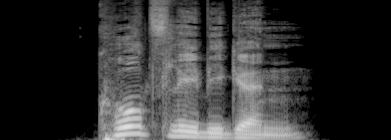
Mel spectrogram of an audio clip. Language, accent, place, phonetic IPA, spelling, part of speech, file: German, Germany, Berlin, [ˈkʊʁt͡sˌleːbɪɡn̩], kurzlebigen, adjective, De-kurzlebigen.ogg
- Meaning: inflection of kurzlebig: 1. strong genitive masculine/neuter singular 2. weak/mixed genitive/dative all-gender singular 3. strong/weak/mixed accusative masculine singular 4. strong dative plural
